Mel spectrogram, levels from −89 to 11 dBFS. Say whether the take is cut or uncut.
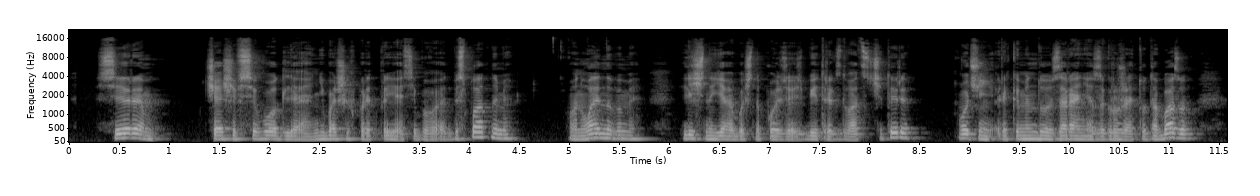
uncut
